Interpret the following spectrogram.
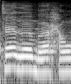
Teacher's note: Anya ditahan ya, panjang dengung karena bertemu dengan huruf ikhfa samar.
